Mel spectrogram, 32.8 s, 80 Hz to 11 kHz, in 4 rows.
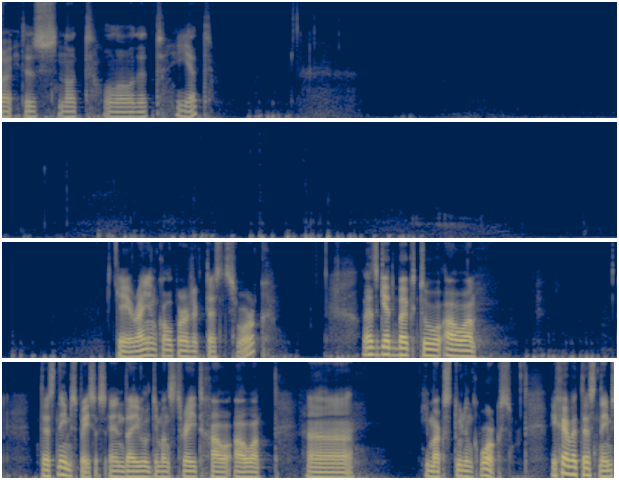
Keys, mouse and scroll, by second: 0.0-2.9 typing, 3.6 ctrl+s, 4.8 scroll down 1, 8.2 scroll down 1, 9.4 click, 9.8 ctrl+space, 9.8 ctrl+p, 10.4 ctrl+n, 10.5 ctrl+a, 10.8 alt+;, 11.4 ctrl+space, 11.6 ctrl+n, 11.9 ctrl+w, 12.3 ctrl+s, 12.5 Return, 12.8 ctrl+s, 16.5 click, 16.9 ctrl+space, 17.1 ctrl+a, 17.6 ctrl+k, 18.3 ctrl+k, 19.0 ctrl+s, 20.1 super+o, 21.0 ctrl+s, 21.5 super+b, 23.4 ctrl+g, 31.4 ctrl+k.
